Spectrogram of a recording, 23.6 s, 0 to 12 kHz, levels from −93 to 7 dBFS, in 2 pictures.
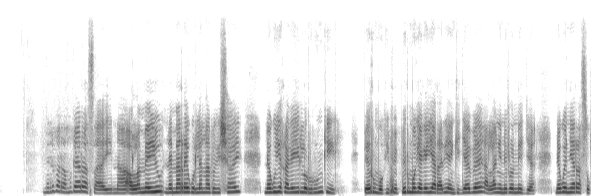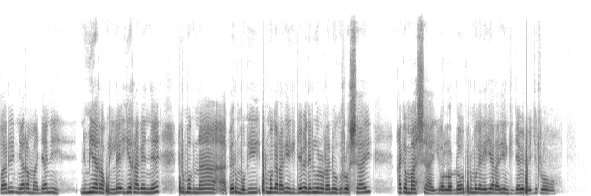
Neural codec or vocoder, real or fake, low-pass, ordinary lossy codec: none; real; 10.8 kHz; none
